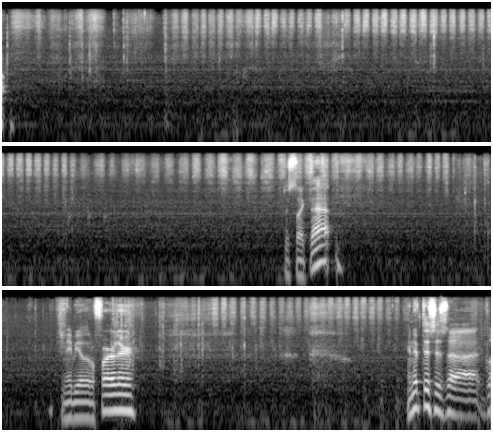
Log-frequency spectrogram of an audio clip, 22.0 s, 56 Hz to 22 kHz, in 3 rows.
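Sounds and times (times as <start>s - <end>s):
hands rubbing textured sheet: 0.0s - 14.5s, 17.2s - 22.0s.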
